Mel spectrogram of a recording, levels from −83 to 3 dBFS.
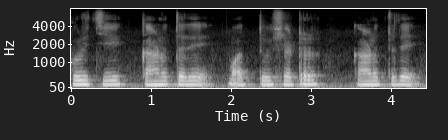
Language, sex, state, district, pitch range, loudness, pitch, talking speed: Kannada, male, Karnataka, Bidar, 140-155 Hz, -16 LUFS, 145 Hz, 65 wpm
